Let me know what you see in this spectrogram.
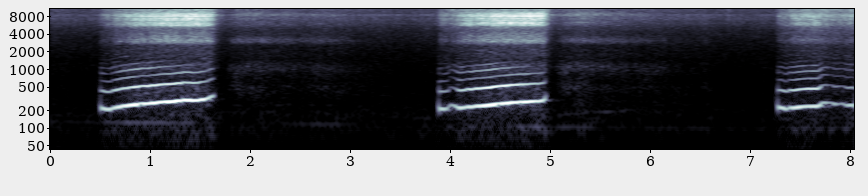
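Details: Cat curled up in a ball, deeply asleep and snoring: loud, rising, buzzing snores on each breath in, about 18 a minute, with quiet breaths out between.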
